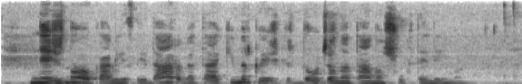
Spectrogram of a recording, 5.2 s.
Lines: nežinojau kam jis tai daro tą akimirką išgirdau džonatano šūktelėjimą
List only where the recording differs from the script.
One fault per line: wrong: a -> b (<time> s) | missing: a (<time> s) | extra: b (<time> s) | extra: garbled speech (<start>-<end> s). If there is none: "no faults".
extra: bet (1.9 s)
